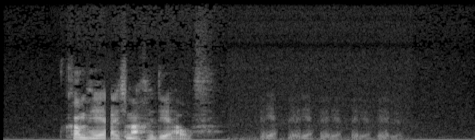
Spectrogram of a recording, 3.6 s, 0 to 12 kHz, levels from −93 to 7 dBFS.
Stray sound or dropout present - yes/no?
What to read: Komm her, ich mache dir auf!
yes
